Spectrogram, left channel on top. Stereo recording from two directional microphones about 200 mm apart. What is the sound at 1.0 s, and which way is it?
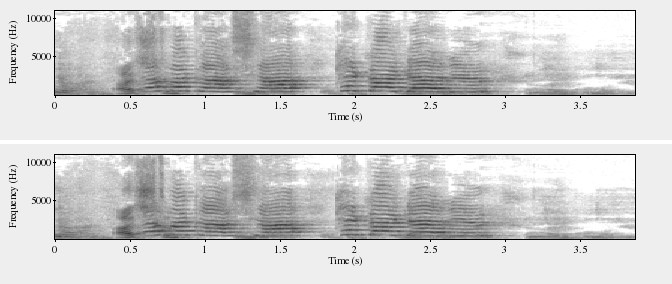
Child singing, 15° left (ahead or behind).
